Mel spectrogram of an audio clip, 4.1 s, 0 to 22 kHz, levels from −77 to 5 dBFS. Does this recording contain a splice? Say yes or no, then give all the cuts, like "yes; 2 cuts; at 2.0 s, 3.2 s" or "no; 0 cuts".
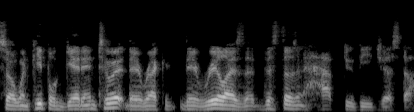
no; 0 cuts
